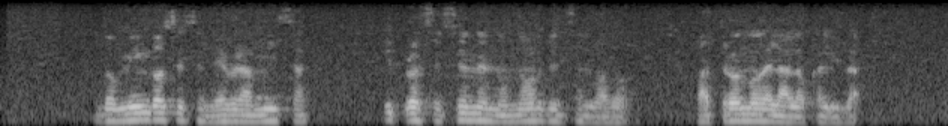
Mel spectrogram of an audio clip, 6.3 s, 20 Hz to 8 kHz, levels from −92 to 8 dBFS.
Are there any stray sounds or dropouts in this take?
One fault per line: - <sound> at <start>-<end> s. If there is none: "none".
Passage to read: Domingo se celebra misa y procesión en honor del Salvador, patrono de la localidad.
none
